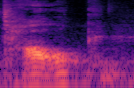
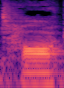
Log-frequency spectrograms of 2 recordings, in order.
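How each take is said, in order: First: The vowel has a Southern American drawl. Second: The vowel sounds like plain general American. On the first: "it's talk" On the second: "instead of talk"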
